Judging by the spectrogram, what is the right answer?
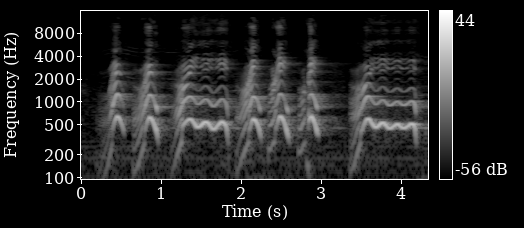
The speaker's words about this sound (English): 12 or 14 multicolored, oddly shaped hounds of various sizes come rolling out from under the front porch or other strategic locations. And they may sound a little like this.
